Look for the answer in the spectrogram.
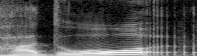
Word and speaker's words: Hado: Ja, also Hado äh, wird es ausgesprochen. Das heißt Welle und das Ganze bedeutet so viel wie Wellenbewegung.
